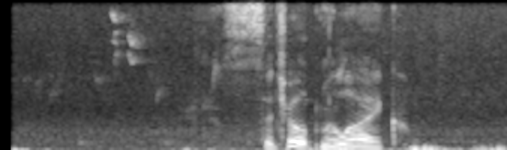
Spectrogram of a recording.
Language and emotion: Russian, positive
